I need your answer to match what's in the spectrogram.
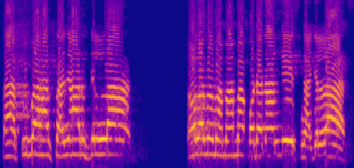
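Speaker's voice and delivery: emphatic shout. Real, not acted. Preacher answering emphatically.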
